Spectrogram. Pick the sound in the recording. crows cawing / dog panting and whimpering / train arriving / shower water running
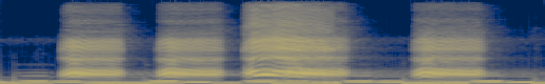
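crows cawing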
